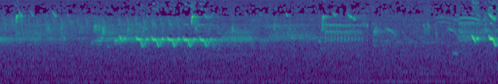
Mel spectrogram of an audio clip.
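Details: Tufted titmouse giving one phrase of about six quick whistled downslurred notes amid a busy chorus of other birds' thin high chirps and trills, with a further whistled burst near the end.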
